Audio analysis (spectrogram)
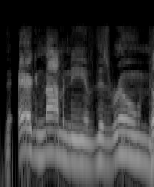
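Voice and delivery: hammed-up verbose talker; showily verbose. Shown as a demonstration. Drinker mocking his own fancy vocabulary, showily verbose. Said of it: "I'll start using, like, the".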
